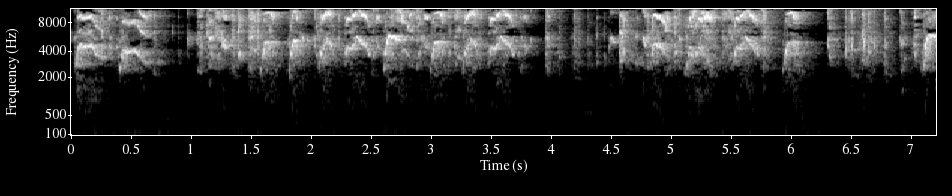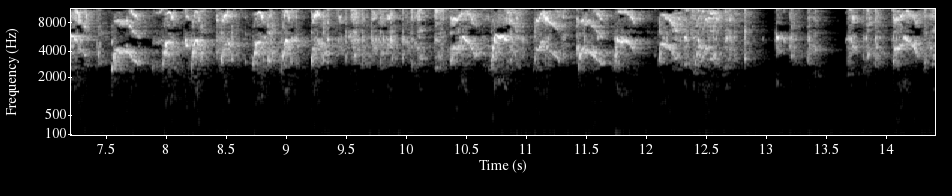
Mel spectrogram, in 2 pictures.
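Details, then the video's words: Screaming rat on the run: a long, frantic series of piercing squeals, jumbled and overlapping, with short pauses around four and thirteen seconds before the shrieking resumes. "SOM DE RATO CORRENDO E GRITANDO MUITO"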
